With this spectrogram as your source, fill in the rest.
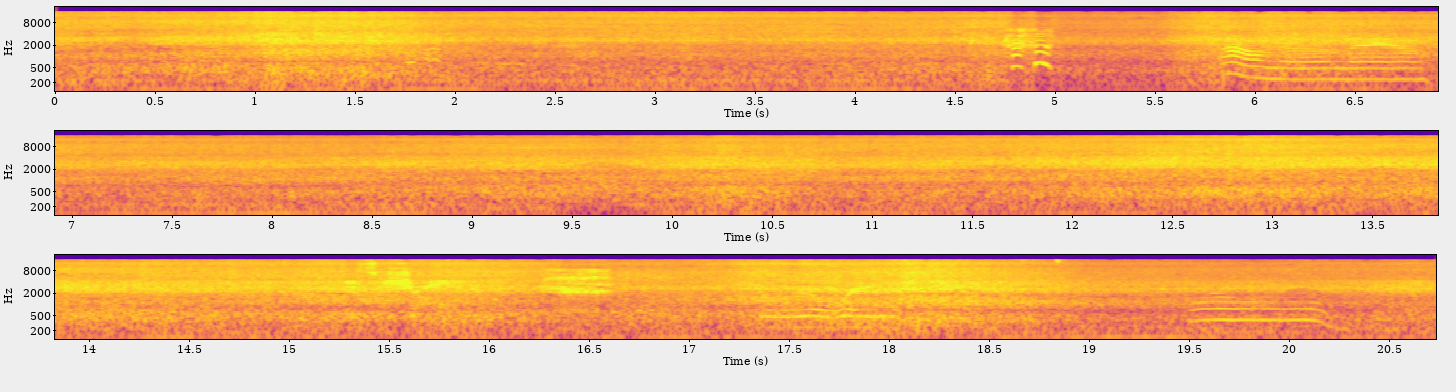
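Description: Waves break and wash up onto the shore close by.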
